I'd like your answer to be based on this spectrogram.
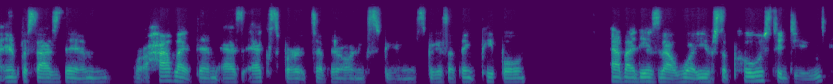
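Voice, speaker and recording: A woman's voice: a bass voice, no room sound, poor audio. A woman on a discussion panel upbeatly describing her program. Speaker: program leader.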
